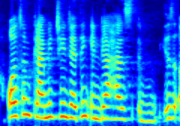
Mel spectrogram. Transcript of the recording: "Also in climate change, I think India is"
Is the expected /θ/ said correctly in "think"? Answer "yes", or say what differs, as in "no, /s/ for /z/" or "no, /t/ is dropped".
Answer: no, /t/ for /θ/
